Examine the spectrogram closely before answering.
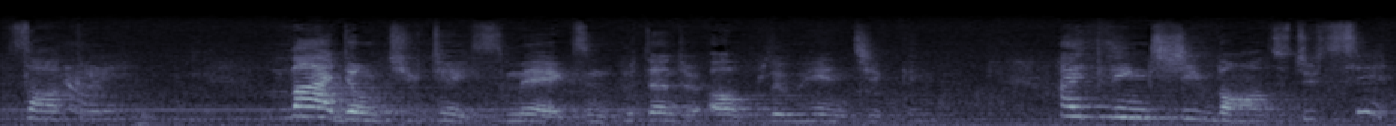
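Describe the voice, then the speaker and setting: A man puts on a sweet, teasing farm wife for a comic monologue. The voice is high and lilting, coaxing a husband along. It sounds echoey, with clear noise. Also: animated, measured pace.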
